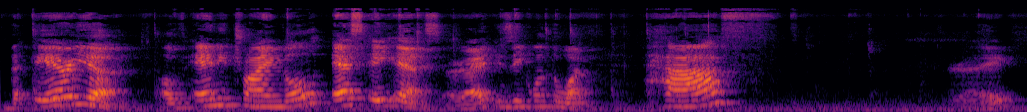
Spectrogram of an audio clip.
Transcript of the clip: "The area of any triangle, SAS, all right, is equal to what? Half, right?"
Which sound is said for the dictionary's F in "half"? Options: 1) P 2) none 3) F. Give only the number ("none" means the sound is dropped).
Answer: 3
